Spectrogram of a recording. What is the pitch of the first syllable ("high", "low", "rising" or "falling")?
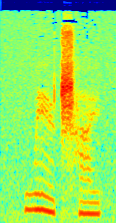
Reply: falling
